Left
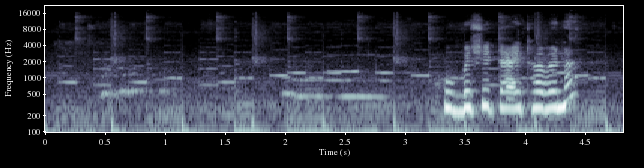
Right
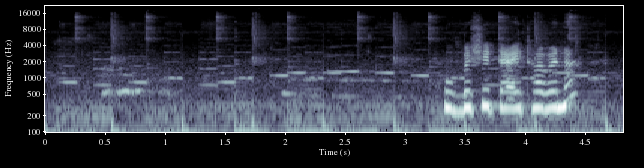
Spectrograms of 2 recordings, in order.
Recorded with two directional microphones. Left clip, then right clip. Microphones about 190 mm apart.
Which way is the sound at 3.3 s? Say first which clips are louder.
Even; 5° left (ahead or behind).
